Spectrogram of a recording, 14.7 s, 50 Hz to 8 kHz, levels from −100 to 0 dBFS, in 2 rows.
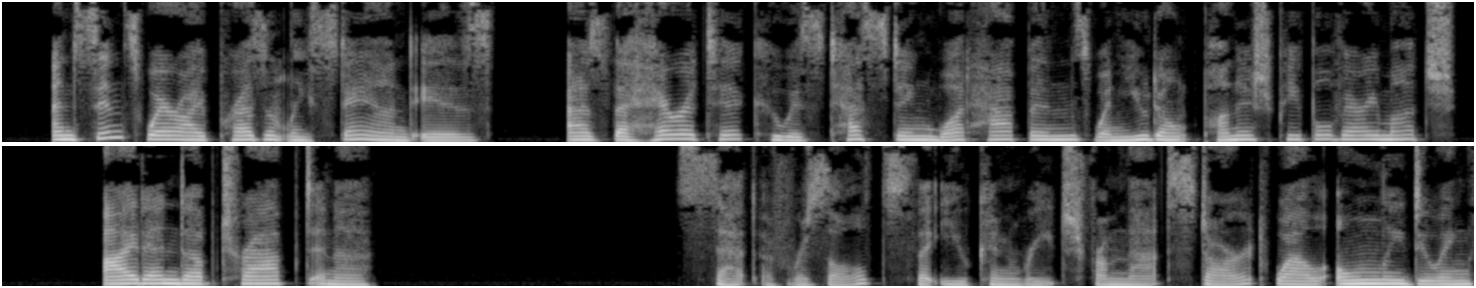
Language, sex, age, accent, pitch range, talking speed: English, female, 30-49, American, 190-235 Hz, 165 wpm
